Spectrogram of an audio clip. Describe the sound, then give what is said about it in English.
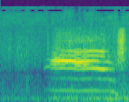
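A single drawn-out cat meow, clear and close, rising then gently falling over about a second, with a faint low rumble of background noise beneath and no talking. “But yeah, she takes the cat home, and it's lovely.”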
